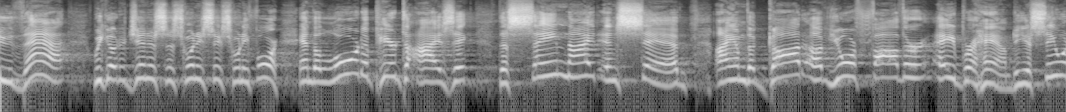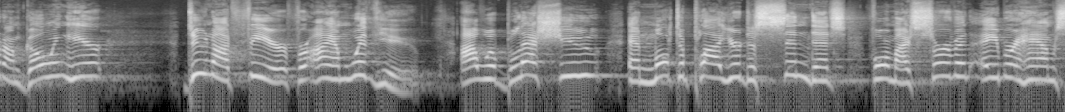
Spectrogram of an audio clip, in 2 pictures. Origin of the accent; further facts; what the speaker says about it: South Florida, United States; We grew up in South Florida with no air conditioning.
